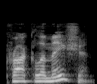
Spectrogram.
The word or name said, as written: proclamation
